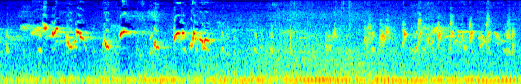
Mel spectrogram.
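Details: Caged chào mào, the red-whiskered bulbul, in Vietnam, trained for fighting song: loud clear bursts of warbling whistled phrases in the first three seconds, then softer distant chirping over a low mechanical hum.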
